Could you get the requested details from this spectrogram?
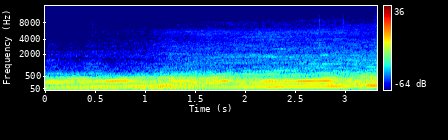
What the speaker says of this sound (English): You guys hear that? That guy on his motorcycle?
